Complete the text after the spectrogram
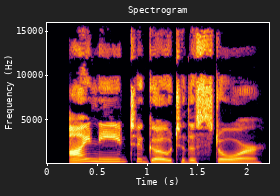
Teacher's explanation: Make need and store strong. And let to the be quick and light. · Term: rhythm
